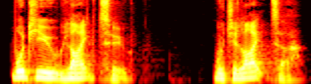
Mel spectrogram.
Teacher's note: The K in like is often replaced by a glottal stop.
